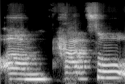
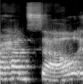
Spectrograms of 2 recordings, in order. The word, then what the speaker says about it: Hadsell: No, too bad. No, Hadsell or Hadsell is great. So you were pretty close.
